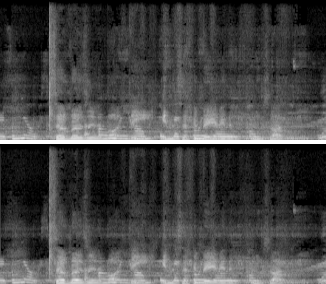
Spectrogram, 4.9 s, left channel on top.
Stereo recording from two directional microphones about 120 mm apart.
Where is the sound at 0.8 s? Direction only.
15° left (ahead or behind).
